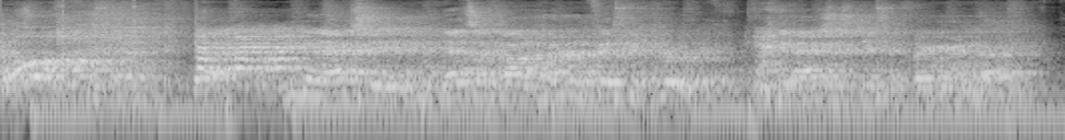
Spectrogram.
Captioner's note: laughs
